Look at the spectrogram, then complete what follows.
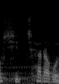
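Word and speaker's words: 柿蒂: 제자라고 쓰고 읽기를 채라 읽습니다. 그러니까 시제라고 쓰고 시채라고 읽는 거죠.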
